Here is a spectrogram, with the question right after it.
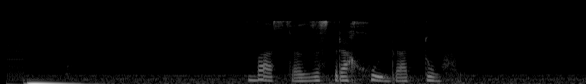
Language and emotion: Russian, angry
